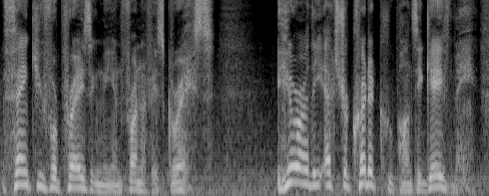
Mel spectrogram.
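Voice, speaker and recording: A man's voice: mid-range voice, very animated, brisk, slight background noise. A man voicing a friendly, earnest young man in a video game, eager and easily embarrassed. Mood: sheepish, grateful.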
